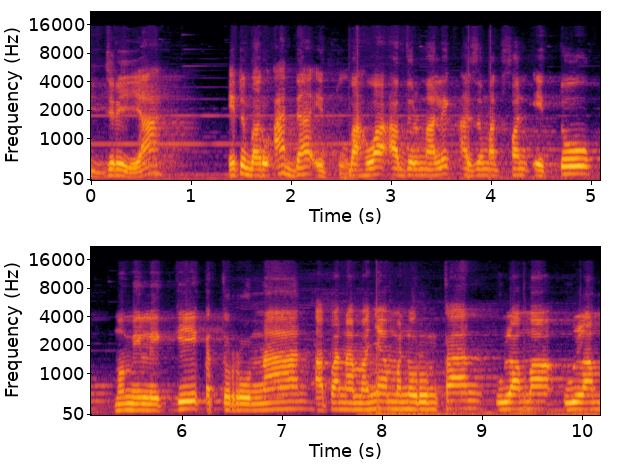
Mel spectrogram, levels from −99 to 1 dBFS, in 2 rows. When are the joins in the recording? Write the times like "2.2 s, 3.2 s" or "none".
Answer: 2.5 s, 7.3 s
